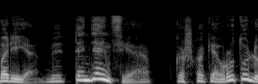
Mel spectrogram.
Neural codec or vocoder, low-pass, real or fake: none; 9.9 kHz; real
